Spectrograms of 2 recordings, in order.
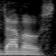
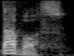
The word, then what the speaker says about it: Davos: I'm pronouncing it Davos now. That's how the Swiss do. Not Davos. No, Davos.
